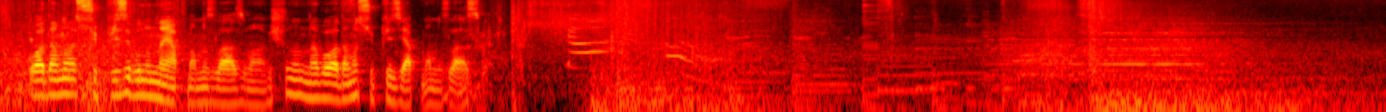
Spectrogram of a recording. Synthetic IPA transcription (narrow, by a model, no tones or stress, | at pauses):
buad̪amasypɾizibununlˠajapmamɯzlˠaːzɯmhaːbiʃununlˠabuad̪amasypɾizjapmamɯzlˠa̰ːzɯm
